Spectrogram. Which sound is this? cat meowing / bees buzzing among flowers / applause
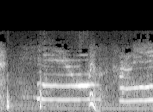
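cat meowing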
